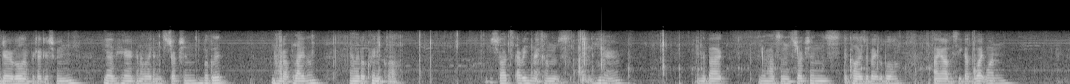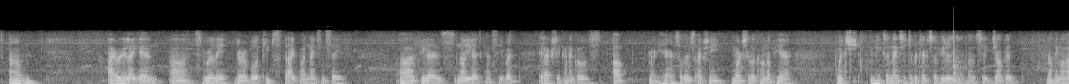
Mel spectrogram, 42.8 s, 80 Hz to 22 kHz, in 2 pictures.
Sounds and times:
Speech: 0.0s - 4.6s, 5.4s - 8.3s, 9.0s - 12.6s, 13.9s - 14.6s, 15.2s - 20.3s, 21.4s - 22.2s, 23.0s - 37.3s, 38.1s - 42.7s
Inside, small room: 0.0s - 42.7s.

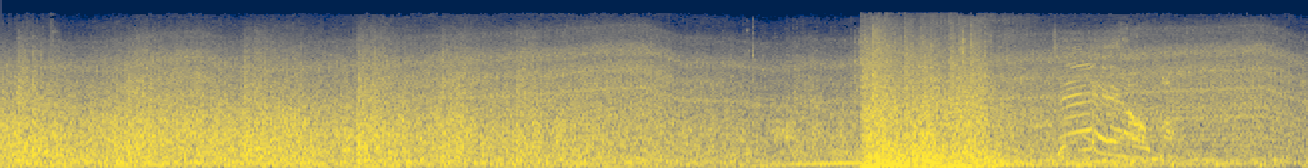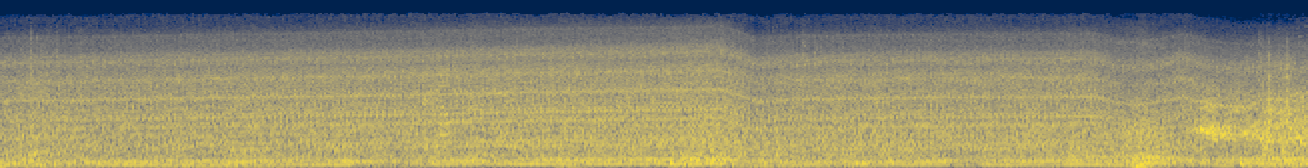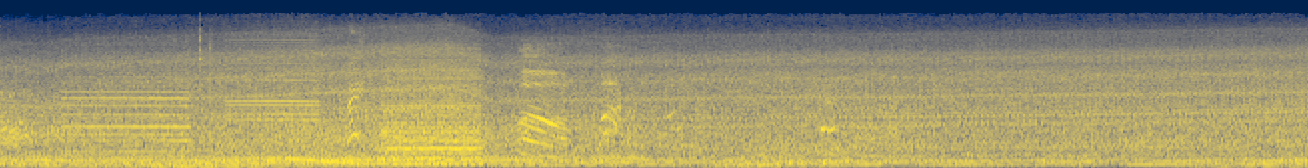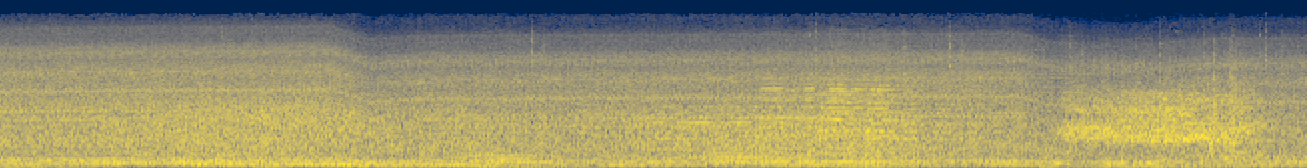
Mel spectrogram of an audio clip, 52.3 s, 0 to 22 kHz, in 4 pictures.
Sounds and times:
Car: 0.0s - 52.3s
Speech: 10.6s - 11.8s, 31.3s - 33.0s.

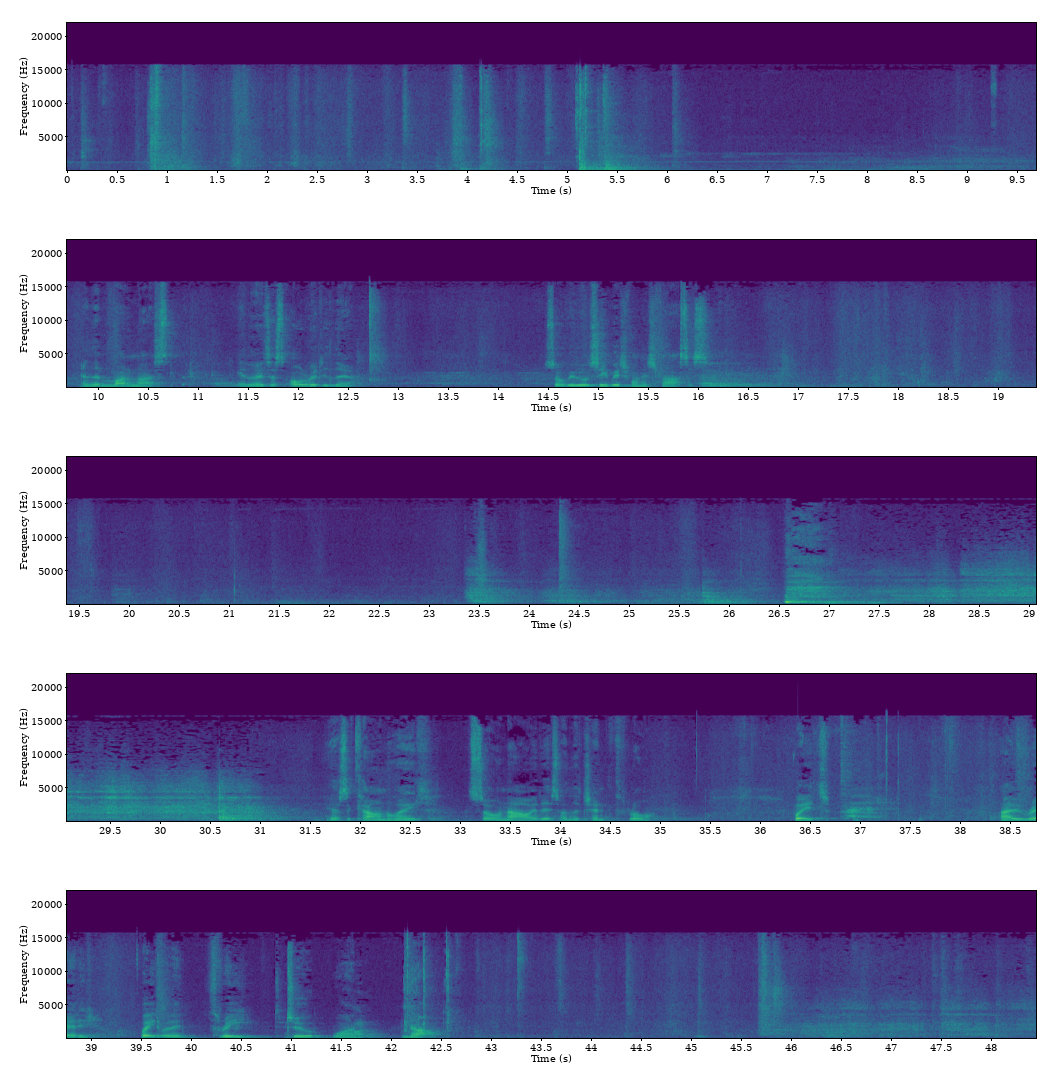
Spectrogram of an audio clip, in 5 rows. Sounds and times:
Speech: 9.8s - 12.7s, 14.5s - 16.4s, 31.6s - 35.0s, 36.4s - 37.2s, 38.4s - 42.6s.

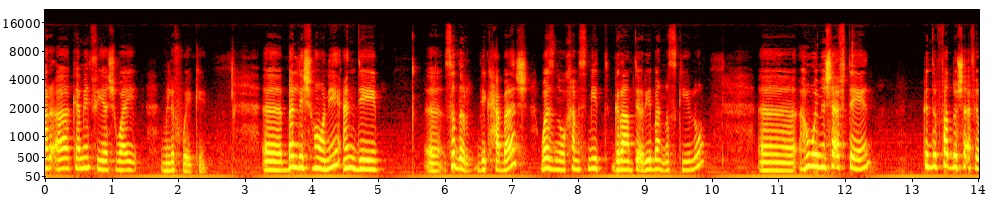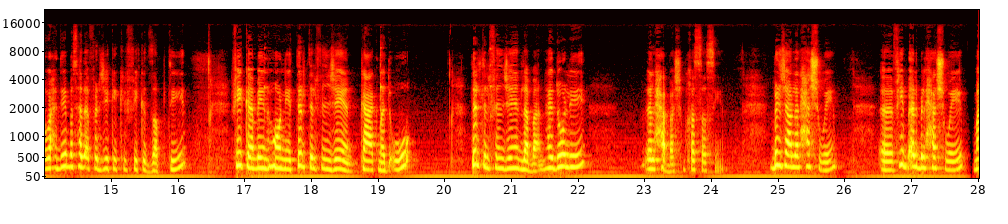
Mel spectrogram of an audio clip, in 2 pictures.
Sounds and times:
Speech: 0.0s - 2.4s, 3.3s - 5.0s, 5.6s - 9.9s, 10.7s - 12.4s, 13.2s - 16.2s, 16.8s - 19.6s, 20.4s - 22.2s, 23.0s - 24.2s, 24.9s - 25.9s, 26.6s - 28.0s.

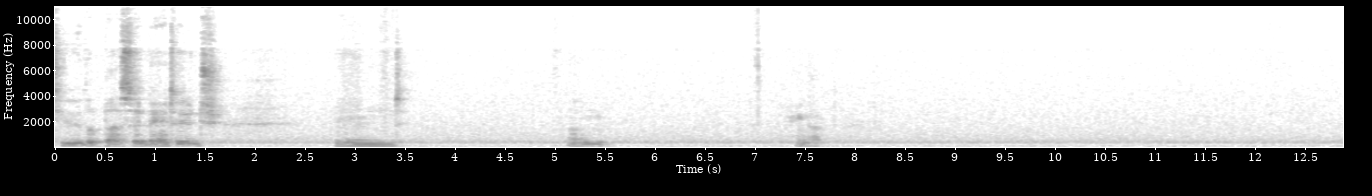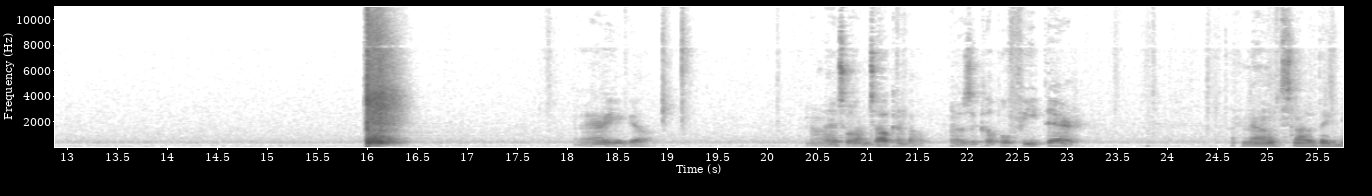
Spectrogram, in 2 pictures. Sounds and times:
Speech: 0.0s - 1.7s, 2.8s - 3.6s, 5.1s - 5.6s, 7.4s - 7.7s, 18.1s - 18.9s, 20.4s - 23.2s, 24.6s - 25.7s.

